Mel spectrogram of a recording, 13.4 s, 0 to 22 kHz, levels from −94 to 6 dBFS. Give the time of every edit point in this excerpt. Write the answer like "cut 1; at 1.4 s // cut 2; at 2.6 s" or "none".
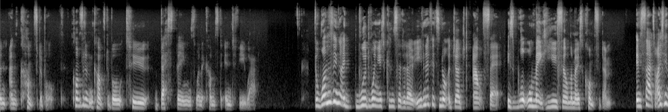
cut 1; at 6.2 s // cut 2; at 10.1 s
